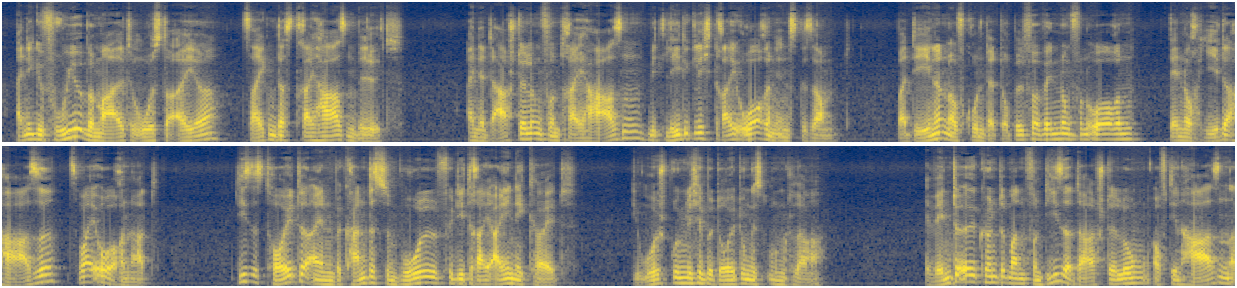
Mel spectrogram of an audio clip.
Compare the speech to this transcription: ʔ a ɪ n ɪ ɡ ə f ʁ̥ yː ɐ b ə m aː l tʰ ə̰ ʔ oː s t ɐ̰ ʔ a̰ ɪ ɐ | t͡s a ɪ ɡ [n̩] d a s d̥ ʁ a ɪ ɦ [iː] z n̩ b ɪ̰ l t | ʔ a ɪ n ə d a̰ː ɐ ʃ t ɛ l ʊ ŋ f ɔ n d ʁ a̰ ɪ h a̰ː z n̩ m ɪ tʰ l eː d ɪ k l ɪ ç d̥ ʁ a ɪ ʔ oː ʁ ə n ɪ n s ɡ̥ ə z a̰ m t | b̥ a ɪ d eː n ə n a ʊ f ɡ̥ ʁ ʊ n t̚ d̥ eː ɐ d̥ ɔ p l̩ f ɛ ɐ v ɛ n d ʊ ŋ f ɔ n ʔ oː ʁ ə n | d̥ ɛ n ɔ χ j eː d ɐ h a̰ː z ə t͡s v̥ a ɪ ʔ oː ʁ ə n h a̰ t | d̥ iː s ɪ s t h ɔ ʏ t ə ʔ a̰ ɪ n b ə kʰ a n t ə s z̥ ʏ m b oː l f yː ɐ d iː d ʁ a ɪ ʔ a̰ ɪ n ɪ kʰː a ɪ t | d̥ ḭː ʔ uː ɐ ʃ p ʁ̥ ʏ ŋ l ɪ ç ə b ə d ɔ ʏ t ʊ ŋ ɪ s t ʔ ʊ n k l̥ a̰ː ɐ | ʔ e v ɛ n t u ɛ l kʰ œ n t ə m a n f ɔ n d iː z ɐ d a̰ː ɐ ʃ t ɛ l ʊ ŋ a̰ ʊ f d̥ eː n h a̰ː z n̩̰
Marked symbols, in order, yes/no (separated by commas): no, no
